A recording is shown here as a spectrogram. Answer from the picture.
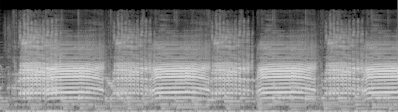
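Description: Sheep bleating: about four long, wavering bleats in a row, one following close on another.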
